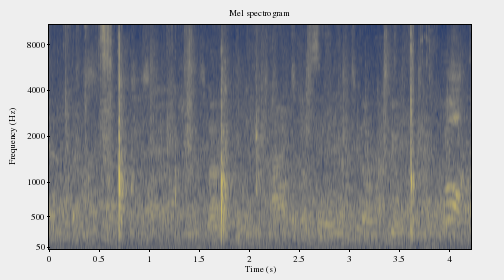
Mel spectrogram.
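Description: Tennis balls struck by racket strings in a practice rally: three sharp pops, the first two about a second apart, the third about two seconds later, over a murmur of spectators' voices.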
